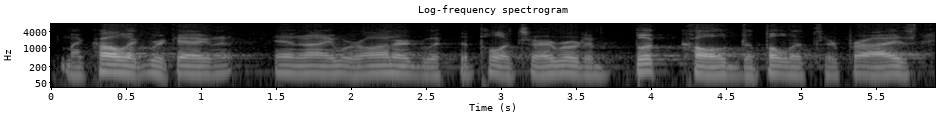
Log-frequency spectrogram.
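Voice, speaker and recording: Older american guy, seventies, lowish voice, halting interview answers, lots of hall reverb. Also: level tone, darkish tone. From Oregon, United States. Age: 70s. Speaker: interview guest, author and journalist. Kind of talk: conversational interview, recounting memories.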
